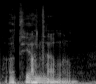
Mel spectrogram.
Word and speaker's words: Aternum: Jag kan inte uttala det. Attendum? Attendum? Aternum. – Aternum.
